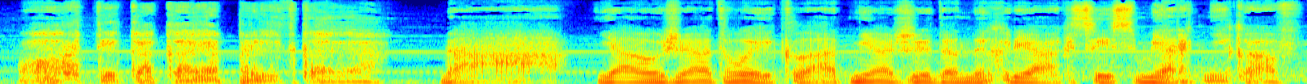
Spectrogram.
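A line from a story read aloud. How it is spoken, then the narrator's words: Hissed. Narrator (Russian): Прошипела кукла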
